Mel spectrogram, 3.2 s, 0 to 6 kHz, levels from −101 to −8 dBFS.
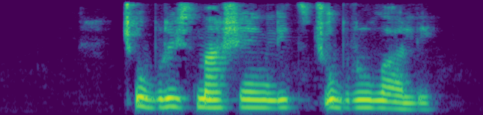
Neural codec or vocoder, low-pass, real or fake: none; 5.4 kHz; real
